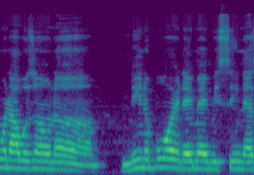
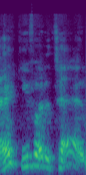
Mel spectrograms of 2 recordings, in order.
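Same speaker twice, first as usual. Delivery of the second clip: put-on voice like a girl's; 4 semitones higher than usual. Retelling what a man in the canteen line said: imitating a girlish voice. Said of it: "he sounded like a girl".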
